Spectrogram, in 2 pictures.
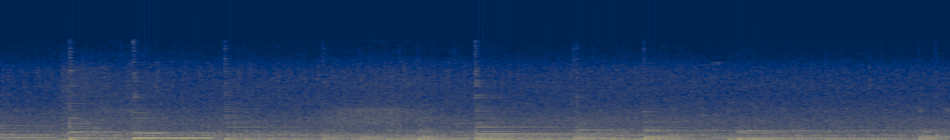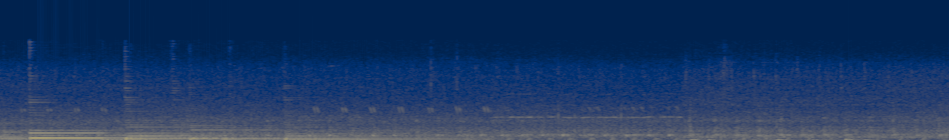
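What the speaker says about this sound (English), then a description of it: "The river Trishuli." The Trishuli River rushes nearby in a steady broadband roar, partly covered by a motorcycle engine idling and revving with shifting pitch.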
